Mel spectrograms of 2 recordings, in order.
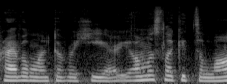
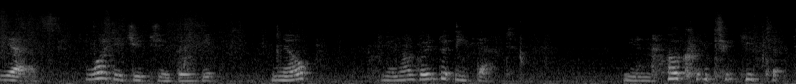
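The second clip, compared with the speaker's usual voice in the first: soft scolding to puppy; 15 dB quieter than usual. Real, not acted.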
